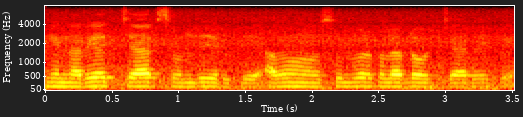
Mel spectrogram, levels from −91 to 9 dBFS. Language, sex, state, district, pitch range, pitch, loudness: Tamil, male, Tamil Nadu, Nilgiris, 135-145 Hz, 140 Hz, -16 LUFS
